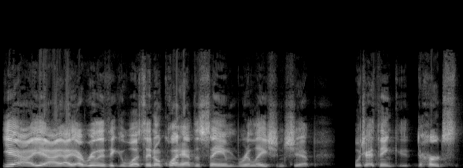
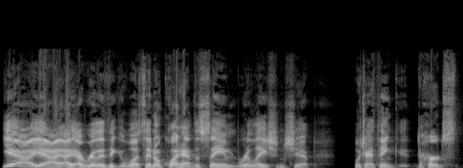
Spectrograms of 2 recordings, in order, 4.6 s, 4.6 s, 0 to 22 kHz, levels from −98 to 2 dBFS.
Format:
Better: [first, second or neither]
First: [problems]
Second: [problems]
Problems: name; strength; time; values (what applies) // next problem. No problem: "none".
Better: second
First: thin; somewhat; fading below 300 Hz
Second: none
